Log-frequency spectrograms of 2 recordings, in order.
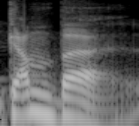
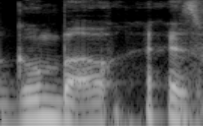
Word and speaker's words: Goomba: dudes yeah flinging gumbas stop saying gumber it makes me feel uncomfortable every time you say it like that I call gumbo goomo Theology of this what about gumba makes you feel feel weird I don't know but it's goom I it's an Italian American term for a foolish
